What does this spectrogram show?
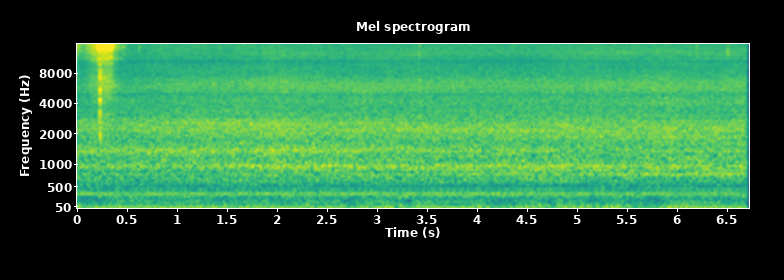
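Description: Jeep Wrangler engine running steadily at low revs, a constant hum with no revving.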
